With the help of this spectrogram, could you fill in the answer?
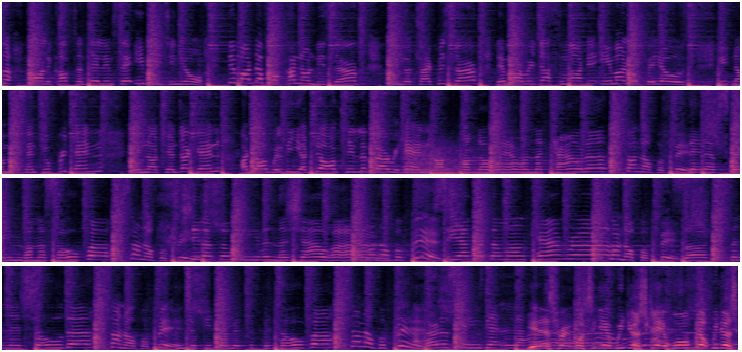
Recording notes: LIVE AT ISLAND SATURDAYS ON JAN 21ST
